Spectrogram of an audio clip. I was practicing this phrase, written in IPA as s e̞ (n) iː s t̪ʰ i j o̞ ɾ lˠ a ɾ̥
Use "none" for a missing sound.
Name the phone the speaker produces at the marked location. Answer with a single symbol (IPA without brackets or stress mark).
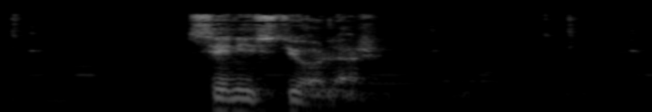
n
